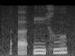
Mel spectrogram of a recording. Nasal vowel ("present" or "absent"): present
